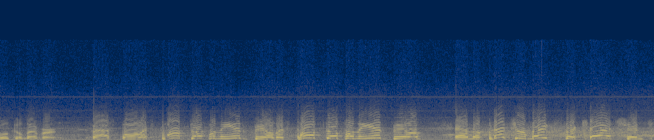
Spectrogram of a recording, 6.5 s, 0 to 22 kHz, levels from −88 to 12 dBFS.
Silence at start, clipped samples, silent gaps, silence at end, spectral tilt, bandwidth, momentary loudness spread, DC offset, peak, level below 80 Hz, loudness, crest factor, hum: 0 s; under 0.1%; none; 0 s; -6.5 dB/octave; 9 kHz; 5 LU; under 0.1%; -6 dBFS; -40 dBFS; -20 LUFS; 14 dB; none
